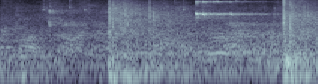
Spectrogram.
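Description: A volleyball being struck hard twice: a sharp hit about two-thirds of a second in as the serve is made, then another just before the end as the ball is played on the far side, over crowd voices in a gym.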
